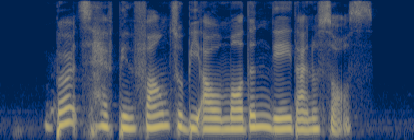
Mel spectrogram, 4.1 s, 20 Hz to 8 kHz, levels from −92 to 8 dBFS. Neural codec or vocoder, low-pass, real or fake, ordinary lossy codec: none; none; real; none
